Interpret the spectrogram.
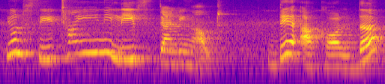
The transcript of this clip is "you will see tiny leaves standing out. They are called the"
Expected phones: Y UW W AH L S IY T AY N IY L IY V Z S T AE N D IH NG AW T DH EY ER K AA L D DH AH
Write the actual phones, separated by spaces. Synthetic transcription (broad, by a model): Y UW L S IY T AY N IY L IY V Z S T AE N D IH NG AW T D EY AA K AA L D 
